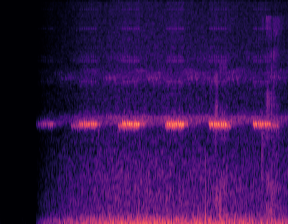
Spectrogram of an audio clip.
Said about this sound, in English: The cricket? I heard crickets. I swear I just heard crickets.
